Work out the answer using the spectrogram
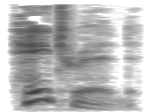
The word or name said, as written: hatred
